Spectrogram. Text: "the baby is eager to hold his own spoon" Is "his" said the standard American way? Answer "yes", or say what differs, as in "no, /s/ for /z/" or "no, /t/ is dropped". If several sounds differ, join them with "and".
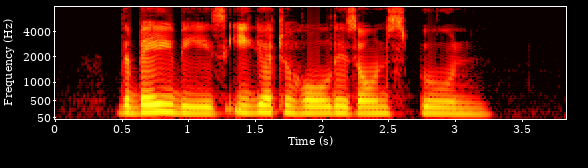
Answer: yes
